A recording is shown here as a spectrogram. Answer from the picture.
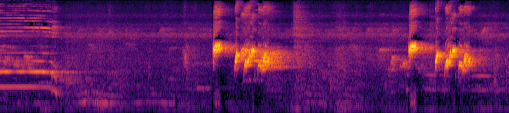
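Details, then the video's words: Decoy red-whiskered bulbul singing 'ngoi bổi' style with a clean standard voice: two bursts of bubbly, downslurred whistles about three seconds apart, after a faint tonal note and soft background sounds. "chim chào mào mồi hót ngoi bổi giọng chuẩn ko lấn tạp ôm"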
